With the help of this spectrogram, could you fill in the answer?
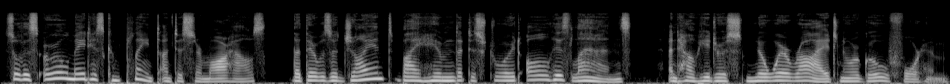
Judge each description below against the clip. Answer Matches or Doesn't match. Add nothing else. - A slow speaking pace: Doesn't match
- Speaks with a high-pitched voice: Doesn't match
